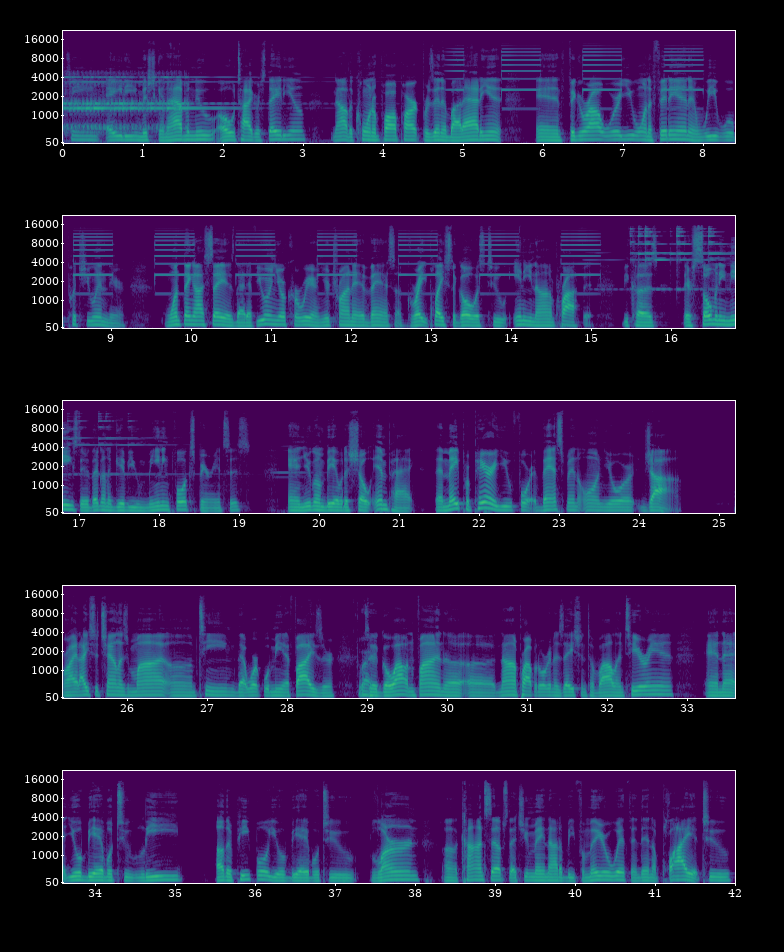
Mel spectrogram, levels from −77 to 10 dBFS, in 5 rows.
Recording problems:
alarms or sirens; loud; until 20 s; 8 dB below the speech

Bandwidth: 15 kHz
